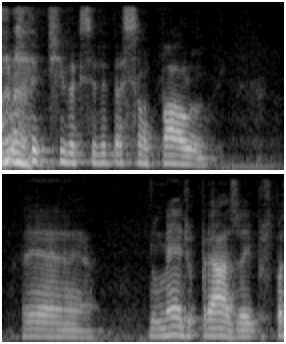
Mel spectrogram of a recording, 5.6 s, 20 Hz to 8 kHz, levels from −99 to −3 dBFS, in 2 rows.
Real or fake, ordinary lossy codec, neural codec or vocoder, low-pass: fake; none; codec, 16 kHz, 4 kbps, FunCodec, trained on Chinese and English, 50 frames a second; 7.2 kHz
